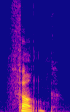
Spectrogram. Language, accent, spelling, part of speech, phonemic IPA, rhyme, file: English, US, thunk, verb / interjection / noun, /θʌŋk/, -ʌŋk, En-us-thunk.ogg
- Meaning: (verb) past participle of think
